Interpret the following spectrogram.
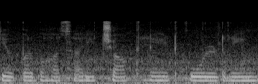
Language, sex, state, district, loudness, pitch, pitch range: Hindi, female, Bihar, Sitamarhi, -25 LUFS, 180 Hz, 175-185 Hz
